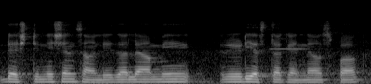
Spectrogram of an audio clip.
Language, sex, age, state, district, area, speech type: Goan Konkani, male, 18-30, Goa, Tiswadi, rural, spontaneous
